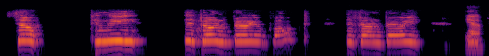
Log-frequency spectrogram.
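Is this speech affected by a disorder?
Yes: cerebral palsy; spasticity.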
